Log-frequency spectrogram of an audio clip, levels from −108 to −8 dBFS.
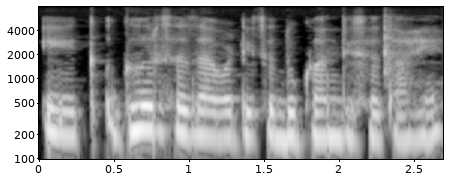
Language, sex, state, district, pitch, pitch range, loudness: Marathi, female, Maharashtra, Pune, 195 Hz, 185-210 Hz, -21 LUFS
